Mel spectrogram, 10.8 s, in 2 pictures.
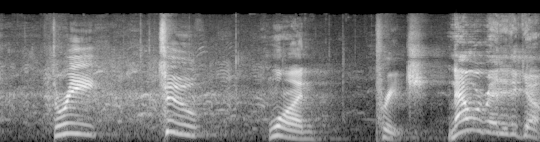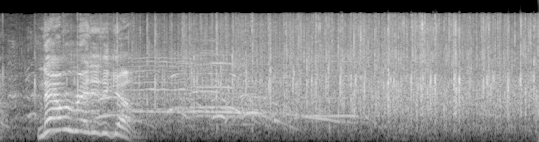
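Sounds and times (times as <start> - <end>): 
laughter: 0.0 - 6.8
speech: 0.5 - 2.1, 2.7 - 6.9
audience clapping: 5.7 - 10.7
whoops and cheers: 6.3 - 9.4.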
